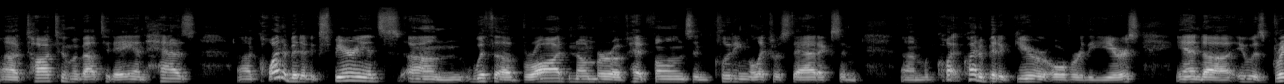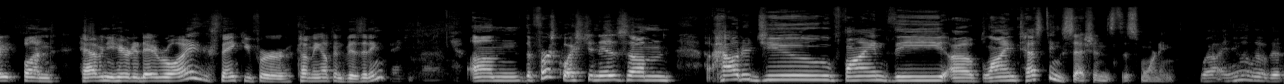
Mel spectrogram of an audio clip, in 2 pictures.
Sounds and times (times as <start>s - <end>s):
Speech: 0.0s - 16.8s, 17.4s - 25.6s.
